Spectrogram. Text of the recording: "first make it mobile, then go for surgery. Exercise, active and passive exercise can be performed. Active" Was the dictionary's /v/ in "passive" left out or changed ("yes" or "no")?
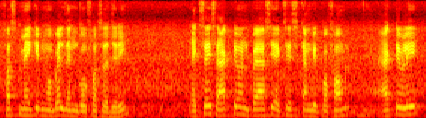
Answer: yes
